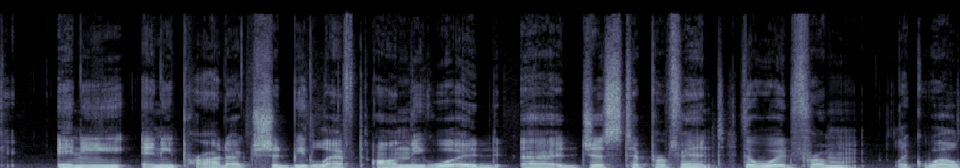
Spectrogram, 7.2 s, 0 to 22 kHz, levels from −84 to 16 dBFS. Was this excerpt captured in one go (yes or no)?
no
